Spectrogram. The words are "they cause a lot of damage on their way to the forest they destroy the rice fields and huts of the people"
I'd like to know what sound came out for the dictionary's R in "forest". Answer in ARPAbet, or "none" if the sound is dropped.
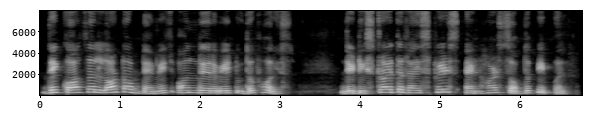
none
